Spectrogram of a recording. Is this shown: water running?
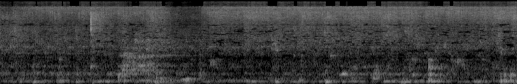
yes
